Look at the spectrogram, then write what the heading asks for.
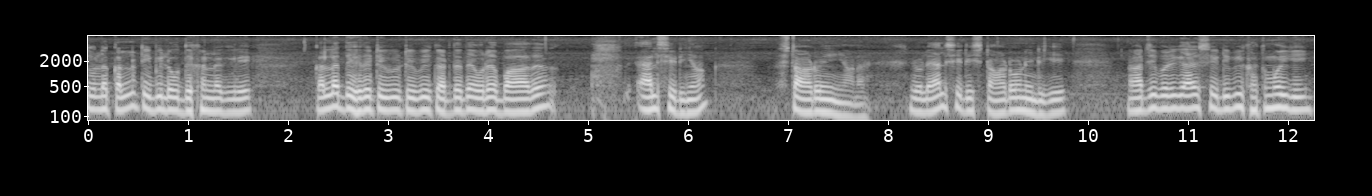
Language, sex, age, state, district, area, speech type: Dogri, male, 30-45, Jammu and Kashmir, Jammu, rural, spontaneous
